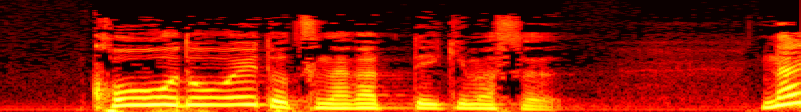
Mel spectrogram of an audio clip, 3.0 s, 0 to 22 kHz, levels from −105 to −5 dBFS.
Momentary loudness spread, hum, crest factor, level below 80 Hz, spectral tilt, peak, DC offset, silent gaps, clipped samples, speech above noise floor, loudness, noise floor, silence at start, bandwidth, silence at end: 16 LU; none; 14 dB; -38 dBFS; -7 dB/octave; -6 dBFS; under 0.1%; none; under 0.1%; 38 dB; -22 LUFS; -59 dBFS; 0.35 s; 13 kHz; 0 s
